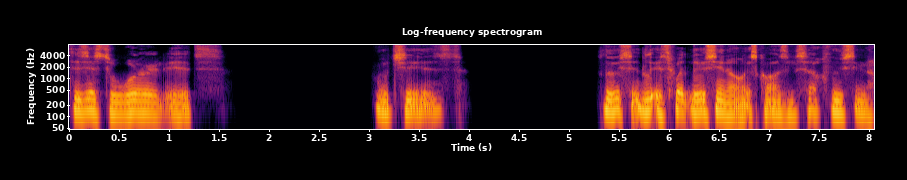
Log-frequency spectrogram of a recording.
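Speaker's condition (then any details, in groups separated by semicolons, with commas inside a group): Parkinson's; needs to move about while filmed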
